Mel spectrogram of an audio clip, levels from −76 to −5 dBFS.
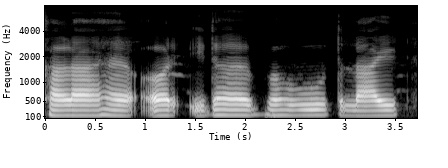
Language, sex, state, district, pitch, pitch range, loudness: Hindi, male, Jharkhand, Deoghar, 135 Hz, 130-140 Hz, -17 LUFS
